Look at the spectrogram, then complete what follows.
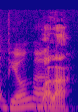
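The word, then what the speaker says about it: voilà: He brought Viola? – Voila.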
